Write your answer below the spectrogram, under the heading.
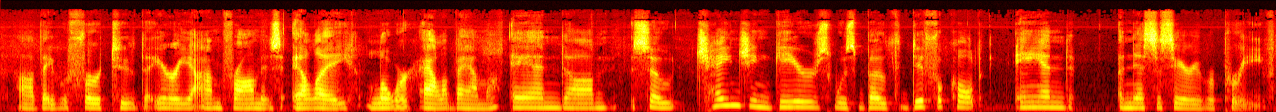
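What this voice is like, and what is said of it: Northwest Florida Southern accent. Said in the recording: “Northwest Florida, as you can tell from my accent, doesn't sound or look like Miami, Orlando.”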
